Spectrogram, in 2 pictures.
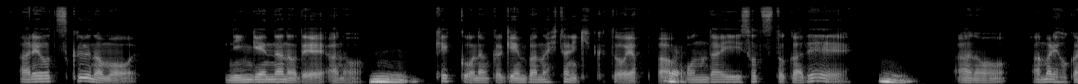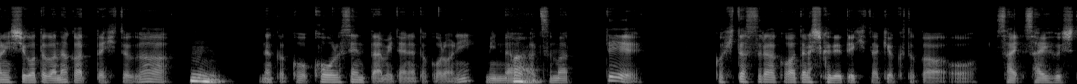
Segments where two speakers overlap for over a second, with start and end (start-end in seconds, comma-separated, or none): none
